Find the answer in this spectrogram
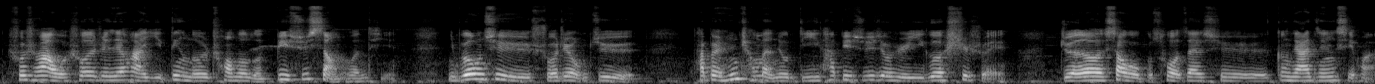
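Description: Her pitch is fairly low for a woman, with ordinary variation. She talks at a moderate pace. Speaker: podcast host. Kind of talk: solo casual monologue.

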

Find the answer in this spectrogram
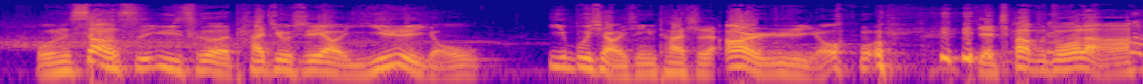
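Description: This man speaks at a medium pitch and a fairly quick pace, his voice making very wide pitch swings. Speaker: podcast host teaching English vocabulary. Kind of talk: casual chat explaining English words; scripted outro. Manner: animated, laughing.

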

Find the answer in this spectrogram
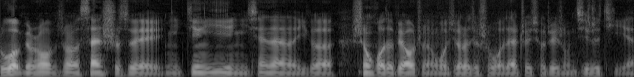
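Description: A man's very deep, low voice, very fast and monotone, flat in intonation. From Qingdao, Shandong, China. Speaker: podcast host, former journalist. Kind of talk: casual chat.

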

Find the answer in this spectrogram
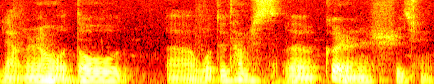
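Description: In a room with audible echo, a man with a fairly low pitch and a dark, mellow tone speaks in a somewhat breathy voice with ordinary pitch variation. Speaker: podcast host. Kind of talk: bedtime talk. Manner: hesitant, many fillers; soft-spoken.

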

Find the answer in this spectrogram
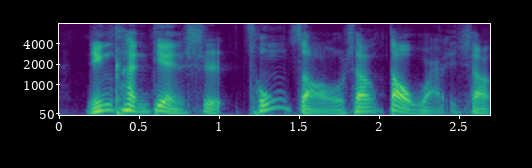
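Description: A man speaks in a medium pitch, his voice swinging very widely up and down. The sound is dry and close with no echo, over a quiet background. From Yunnan, China. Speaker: radio health show host. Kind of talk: radio health talk monologue.

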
